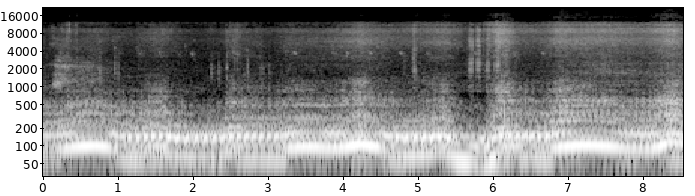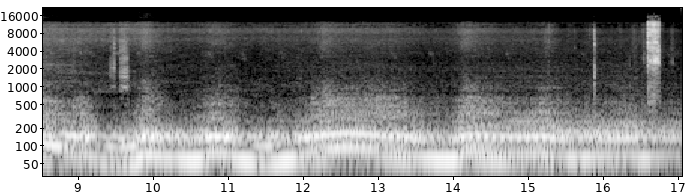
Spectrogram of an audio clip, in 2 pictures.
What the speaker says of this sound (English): I'm actually gonna back up the car a little bit so I don't hit my brother's car.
